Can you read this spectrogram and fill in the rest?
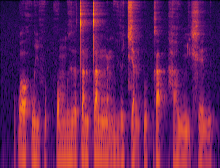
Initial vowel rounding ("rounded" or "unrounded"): rounded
